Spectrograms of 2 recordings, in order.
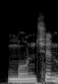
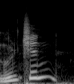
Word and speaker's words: München: How do you say Munich in German? Is it? – München. – München? – München. – München? München? That's like what you do with food.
